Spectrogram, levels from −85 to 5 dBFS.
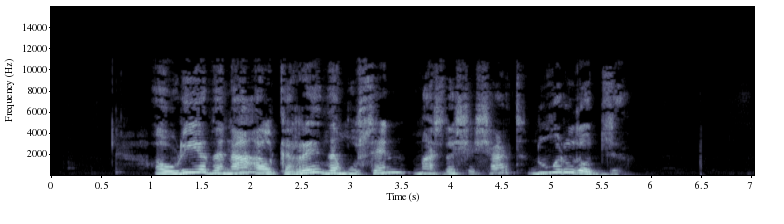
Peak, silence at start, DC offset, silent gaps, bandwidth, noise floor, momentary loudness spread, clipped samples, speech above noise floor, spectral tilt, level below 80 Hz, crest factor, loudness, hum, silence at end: -2 dBFS; 1.05 s; under 0.1%; none; 11 kHz; -76 dBFS; 11 LU; under 0.1%; 59 dB; -5.5 dB/octave; -68 dBFS; 18 dB; -17 LUFS; none; 1.35 s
